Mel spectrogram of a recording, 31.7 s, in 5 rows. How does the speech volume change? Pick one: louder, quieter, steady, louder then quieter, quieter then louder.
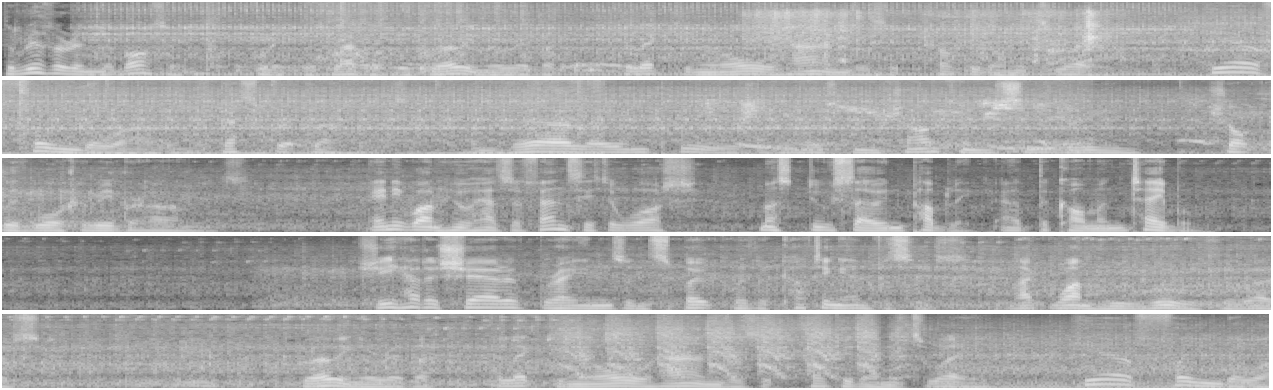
steady.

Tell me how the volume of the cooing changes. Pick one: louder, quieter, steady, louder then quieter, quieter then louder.
quieter then louder.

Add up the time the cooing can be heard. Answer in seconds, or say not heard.
12 s.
